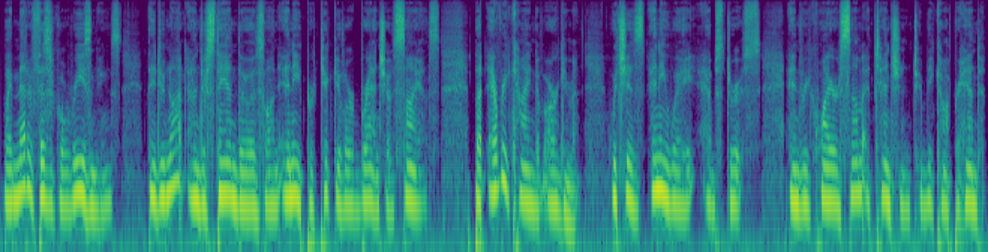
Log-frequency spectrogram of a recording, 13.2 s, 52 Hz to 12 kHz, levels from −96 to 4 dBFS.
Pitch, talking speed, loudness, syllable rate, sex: 155 Hz, 140 wpm, -20 LUFS, 5.2 syllables/s, male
